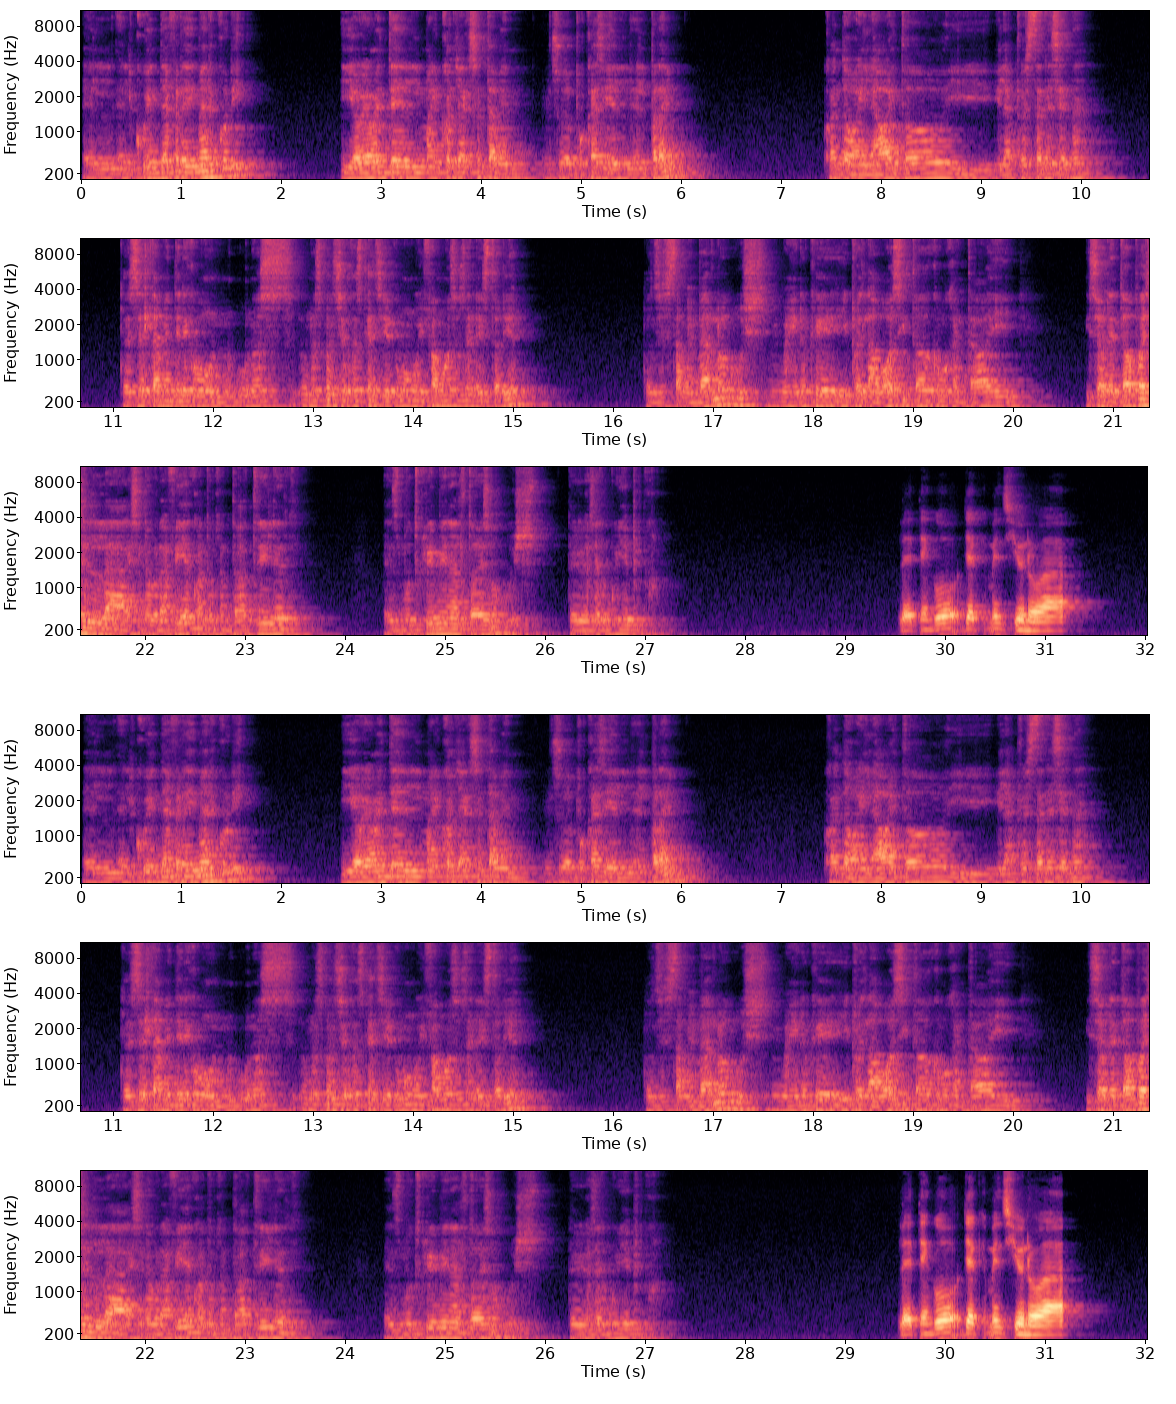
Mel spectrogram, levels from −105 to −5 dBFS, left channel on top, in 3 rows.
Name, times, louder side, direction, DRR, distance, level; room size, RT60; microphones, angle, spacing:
voice 1, 0.0-1.6 2.6-6.0 7.4-10.1 11.1-15.1 16.3-20.0 20.7-23.5 24.4-25.9 26.2-27.0, left 1 dB, 90° left, 4.6 m, -30 dB
voice 2, 29.6-31.2, right 6 dB, 70° right, 0.4 m, -18 dB
24.5 x 8.6 x 3.2 m
head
